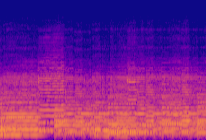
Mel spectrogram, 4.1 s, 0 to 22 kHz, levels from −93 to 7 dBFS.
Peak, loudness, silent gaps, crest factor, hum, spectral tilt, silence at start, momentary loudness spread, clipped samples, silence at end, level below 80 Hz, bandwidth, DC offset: -10 dBFS; -25 LUFS; none; 14 dB; none; -8.5 dB/octave; 0 s; 4 LU; under 0.1%; 0 s; -56 dBFS; 10.5 kHz; under 0.1%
